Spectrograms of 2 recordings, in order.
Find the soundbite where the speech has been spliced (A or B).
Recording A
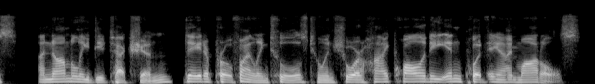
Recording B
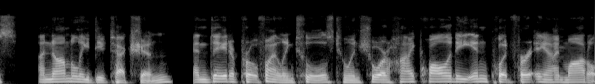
A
